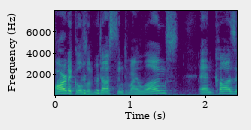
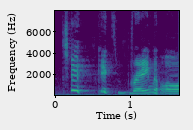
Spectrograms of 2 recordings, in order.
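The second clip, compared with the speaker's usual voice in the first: laughing; 6 semitones higher, 4 dB quieter than usual. Real, not acted. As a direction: laugh through the phrase. Laughing repeat.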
